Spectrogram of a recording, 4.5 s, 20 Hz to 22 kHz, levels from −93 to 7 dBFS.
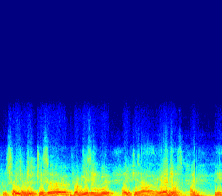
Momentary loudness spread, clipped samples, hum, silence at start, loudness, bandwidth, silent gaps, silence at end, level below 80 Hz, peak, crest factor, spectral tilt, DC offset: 6 LU; under 0.1%; none; 0 s; -12 LUFS; 6.2 kHz; none; 0 s; -28 dBFS; -2 dBFS; 10 dB; -10 dB/octave; under 0.1%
